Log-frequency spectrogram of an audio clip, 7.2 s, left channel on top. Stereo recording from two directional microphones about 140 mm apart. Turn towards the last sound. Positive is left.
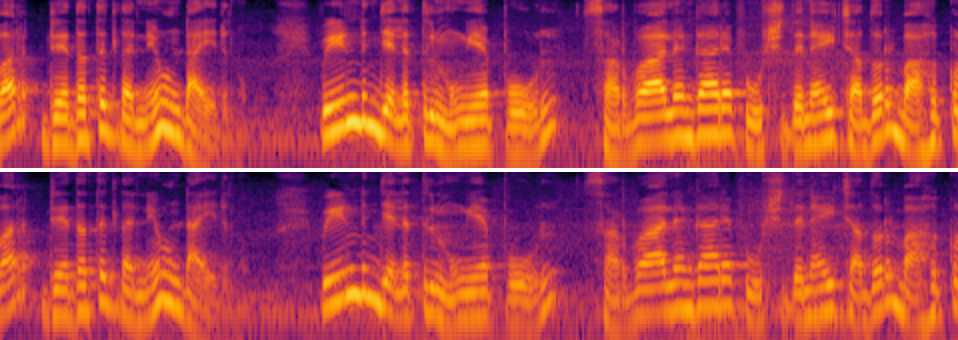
turn(degrees=40)  # may be behind; listen again after turning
